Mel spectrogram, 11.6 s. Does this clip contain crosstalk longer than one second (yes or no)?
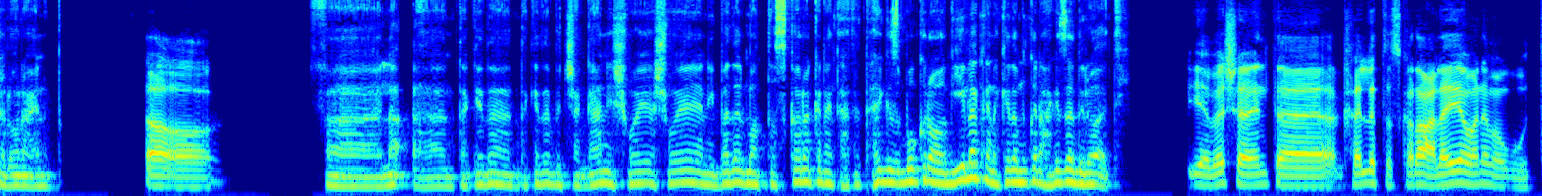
no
